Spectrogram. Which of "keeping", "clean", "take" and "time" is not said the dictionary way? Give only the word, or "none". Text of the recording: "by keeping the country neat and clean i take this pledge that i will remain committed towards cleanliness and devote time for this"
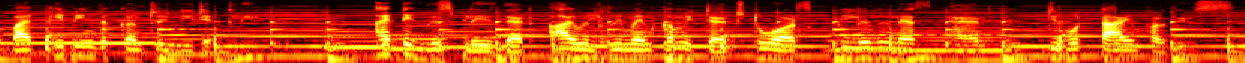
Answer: clean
